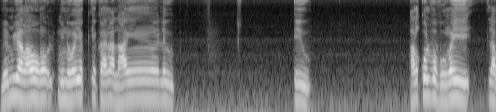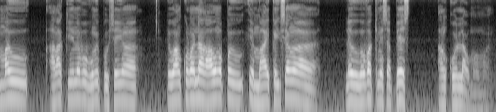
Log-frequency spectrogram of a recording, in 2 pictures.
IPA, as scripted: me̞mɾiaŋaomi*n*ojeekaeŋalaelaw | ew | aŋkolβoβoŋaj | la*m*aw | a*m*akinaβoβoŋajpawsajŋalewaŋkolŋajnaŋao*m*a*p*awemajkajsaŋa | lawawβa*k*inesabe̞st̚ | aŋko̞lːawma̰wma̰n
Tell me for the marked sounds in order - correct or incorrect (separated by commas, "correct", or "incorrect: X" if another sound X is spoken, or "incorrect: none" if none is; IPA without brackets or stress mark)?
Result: correct, correct, incorrect: ŋ, incorrect: ŋ, correct, correct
